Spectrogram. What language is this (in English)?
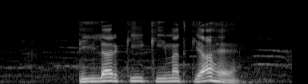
Hindi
